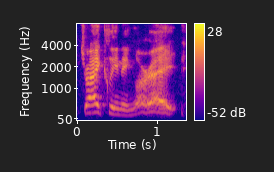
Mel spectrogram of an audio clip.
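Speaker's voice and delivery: high, cartoonish gushing clerk voice; dry cleaners. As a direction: squeal it like an overexcited dry cleaner. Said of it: "They're like".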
